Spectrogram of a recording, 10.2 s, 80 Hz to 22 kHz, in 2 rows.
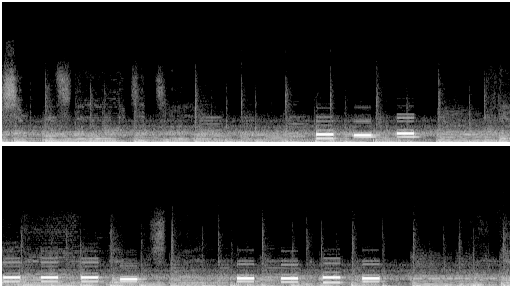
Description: DTMF, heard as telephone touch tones, dialled by hand, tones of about 170 ms, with room echo. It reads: 2*# 9997 8538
